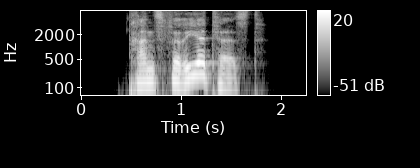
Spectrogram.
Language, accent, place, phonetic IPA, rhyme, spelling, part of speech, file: German, Germany, Berlin, [tʁansfəˈʁiːɐ̯təst], -iːɐ̯təst, transferiertest, verb, De-transferiertest.ogg
- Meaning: inflection of transferieren: 1. second-person singular preterite 2. second-person singular subjunctive II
